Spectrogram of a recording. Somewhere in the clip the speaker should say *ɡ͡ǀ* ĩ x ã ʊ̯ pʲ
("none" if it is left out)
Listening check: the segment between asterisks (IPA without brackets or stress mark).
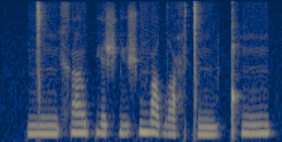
ŋ͡ǀ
